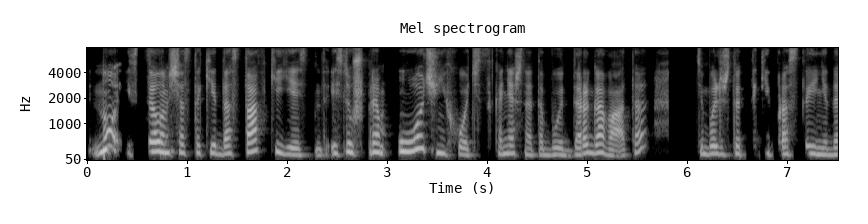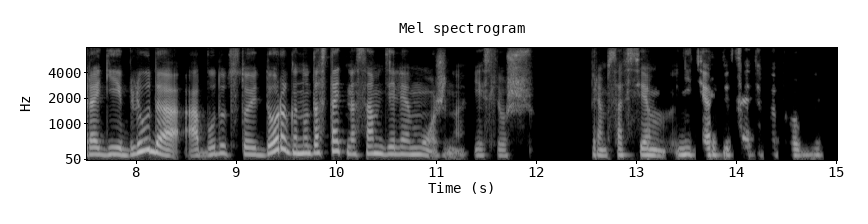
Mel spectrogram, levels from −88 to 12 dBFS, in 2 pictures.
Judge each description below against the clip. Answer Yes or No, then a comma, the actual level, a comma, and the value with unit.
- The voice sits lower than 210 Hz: Yes, medium, 185 Hz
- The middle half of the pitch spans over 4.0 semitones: Yes, average, 4.4 semitones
